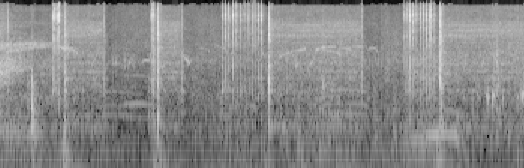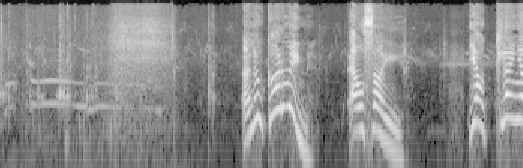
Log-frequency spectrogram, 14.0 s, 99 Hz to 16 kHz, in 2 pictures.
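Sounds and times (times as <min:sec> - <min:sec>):
rotary telephone being dialed: 0:00.7 - 0:06.0
speech: 0:10.3 - 0:12.5, 0:13.2 - 0:13.9.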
